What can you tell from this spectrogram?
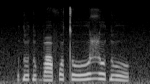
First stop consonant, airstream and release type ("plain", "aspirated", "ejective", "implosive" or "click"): implosive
